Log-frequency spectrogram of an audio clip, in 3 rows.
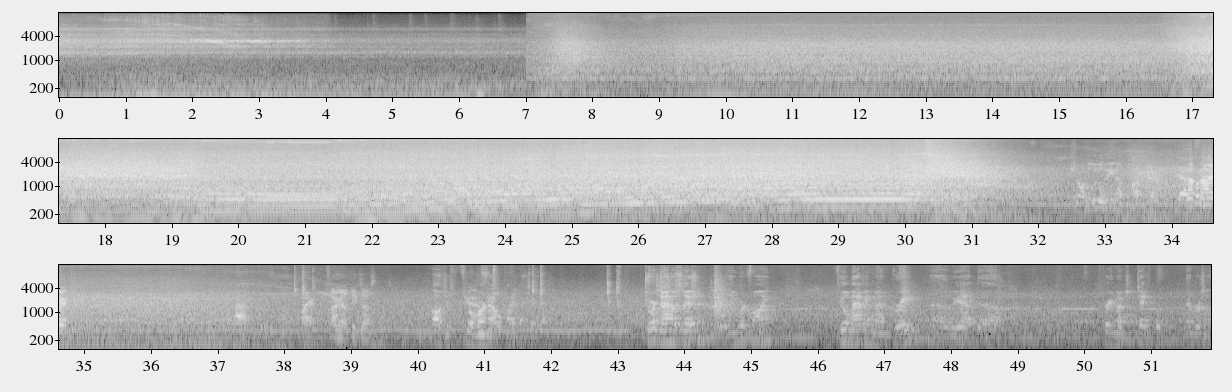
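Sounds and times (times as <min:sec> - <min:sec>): supercharged engine revving on dyno: 0:07.0 - 0:44.2.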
